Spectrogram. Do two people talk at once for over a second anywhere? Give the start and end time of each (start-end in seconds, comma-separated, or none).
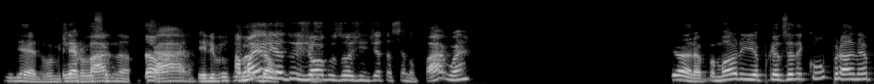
0.6-3.2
